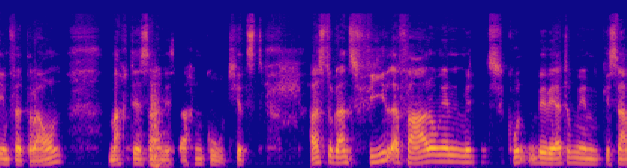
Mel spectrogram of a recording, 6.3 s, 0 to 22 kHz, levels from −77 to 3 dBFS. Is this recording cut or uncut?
uncut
